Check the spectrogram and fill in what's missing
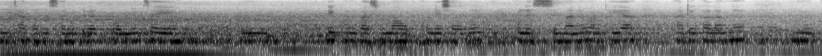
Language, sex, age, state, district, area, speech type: Bodo, female, 18-30, Assam, Chirang, rural, spontaneous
